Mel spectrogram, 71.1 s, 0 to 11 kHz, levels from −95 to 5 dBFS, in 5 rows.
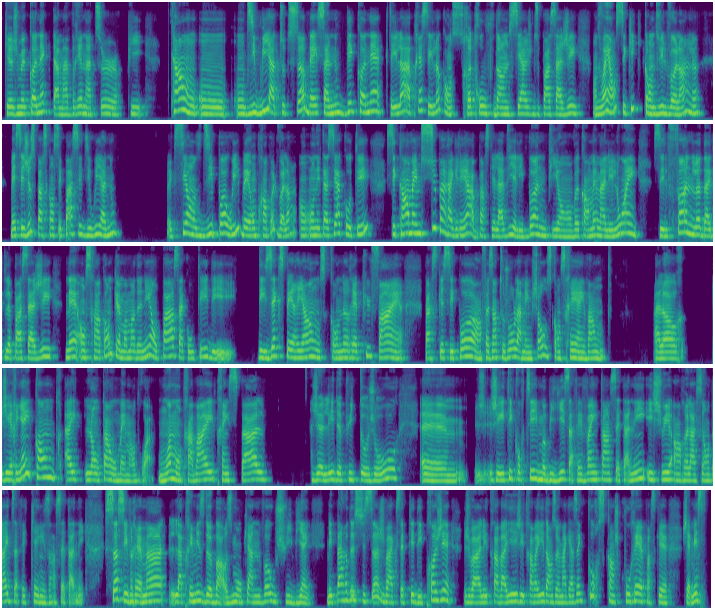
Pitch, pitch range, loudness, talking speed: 195 Hz, 180-220 Hz, -17 LUFS, 180 wpm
